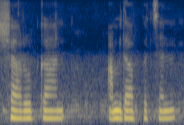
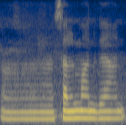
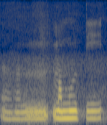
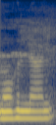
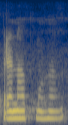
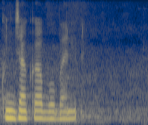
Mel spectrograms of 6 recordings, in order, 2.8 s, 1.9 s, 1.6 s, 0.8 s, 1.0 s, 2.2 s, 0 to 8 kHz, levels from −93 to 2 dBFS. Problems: background conversations at intervals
